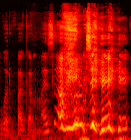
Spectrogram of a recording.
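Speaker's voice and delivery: high, loud panic breaking into a laugh; comic panicked wail; laughing mock panic. Bride realising her mistake, in laughing mock panic. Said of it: "panic a little bit".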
